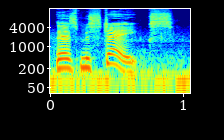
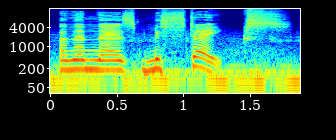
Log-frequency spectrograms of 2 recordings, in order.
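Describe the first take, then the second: First: Said in the usual way. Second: Slow, drawn-out "mistakes"; stress on second MISTAKES. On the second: A narrator's reading. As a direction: stretch out "mistakes" to mean the serious kind. Second mistakes is the serious kind.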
